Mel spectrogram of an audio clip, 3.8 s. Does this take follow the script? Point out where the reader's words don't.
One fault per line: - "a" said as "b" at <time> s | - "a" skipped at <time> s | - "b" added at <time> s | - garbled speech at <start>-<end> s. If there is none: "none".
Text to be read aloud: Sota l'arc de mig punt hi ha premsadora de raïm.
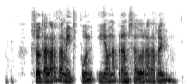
- "una" added at 2.2 s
